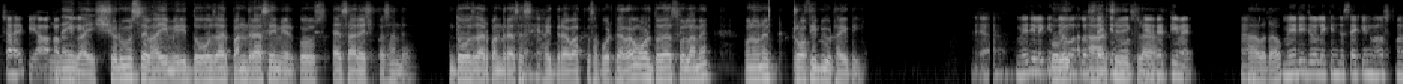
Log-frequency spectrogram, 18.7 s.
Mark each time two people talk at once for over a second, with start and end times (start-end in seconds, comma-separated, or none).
14.0-15.5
